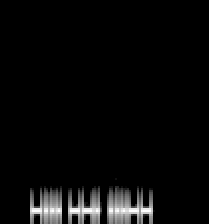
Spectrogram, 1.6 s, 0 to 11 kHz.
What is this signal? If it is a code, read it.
Morse code, heard as a keyed tone, about 48 wpm, 700 Hz. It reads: BG3
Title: Callsign Prefixes for Top 100 DXCC - 50wpm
